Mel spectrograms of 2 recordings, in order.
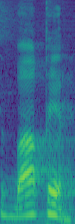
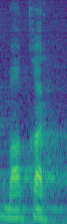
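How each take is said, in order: First: The second syllable has an 'ir' sound. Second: The second syllable has an 'ar' sound. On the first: The speaker calls it right. "it's Baqir" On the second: The speaker calls it wrong. "it's not Baqar"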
